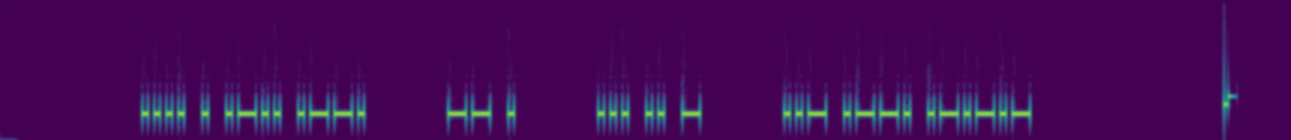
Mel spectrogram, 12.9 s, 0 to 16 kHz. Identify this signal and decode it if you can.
Morse code, heard as a keyed tone, about 20 wpm, 700 Hz. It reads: HELP ME SIT UP.
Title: 2x Word-Spacing - Sentences from Top 500 Words - 20wpm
